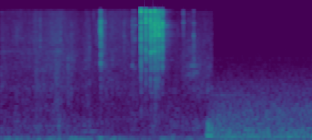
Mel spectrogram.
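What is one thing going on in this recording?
Metal handcuffs click shut.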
